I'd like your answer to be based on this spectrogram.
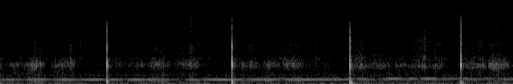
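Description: A small hardcover children's book with a glossy cardboard cover, held in one hand, has its cover tapped and scratched with long nails. Four sharp, dry taps with a bright click sound about a second apart. Soft, quiet scratching continues between them over a low steady hum.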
